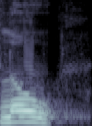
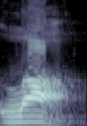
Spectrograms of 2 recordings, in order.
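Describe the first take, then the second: First: The vowel is a rounded 'oh' sound. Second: The vowel is an open 'ah' sound. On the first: The speaker calls it wrong. "مش لو" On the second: The speaker calls it right. "اسمها فاكولتي اوف لا"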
